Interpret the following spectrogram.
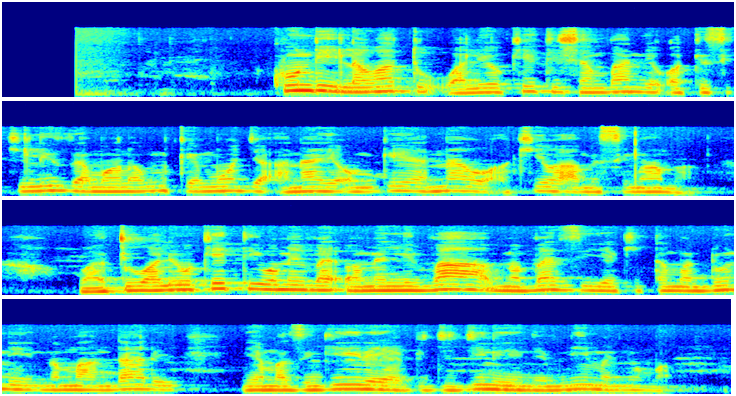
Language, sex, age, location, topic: Swahili, male, 36-49, Wajir, health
